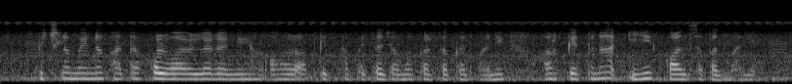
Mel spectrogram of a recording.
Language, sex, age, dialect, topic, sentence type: Bhojpuri, female, 18-24, Southern / Standard, banking, question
